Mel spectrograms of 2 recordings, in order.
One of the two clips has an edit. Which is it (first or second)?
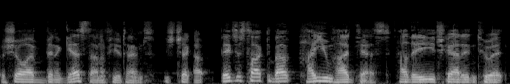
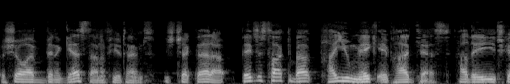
first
